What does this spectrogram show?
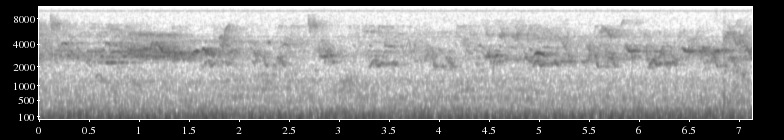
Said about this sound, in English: Yep, there's an orchard oriole here somewhere.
